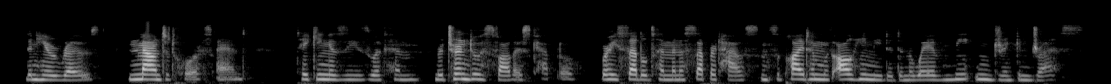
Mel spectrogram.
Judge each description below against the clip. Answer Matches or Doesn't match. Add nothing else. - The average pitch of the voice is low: Doesn't match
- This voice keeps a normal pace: Doesn't match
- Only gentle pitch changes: Matches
